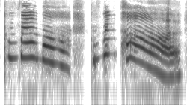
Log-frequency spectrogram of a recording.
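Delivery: high, loud joyful calling of names; excited shout. Retold or imitated. Girl opening the door to grandparents, squealing with joy. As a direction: squeal their names with delight. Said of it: "She goes".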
